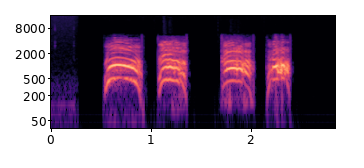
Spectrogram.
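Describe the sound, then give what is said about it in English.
Four loud, harsh alarm barks from a chorus of female baboons, given at a lion, ring out in a rough, uneven sequence, each a short, tonal, arching call with strong harmonics, separated by brief silences and with no talk. “And that's a chorus of females giving barks to what was a lion on that occasion.”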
